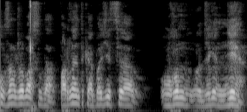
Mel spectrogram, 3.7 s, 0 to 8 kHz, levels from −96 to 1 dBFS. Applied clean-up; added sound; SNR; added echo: classical method WPE with log-MMSE.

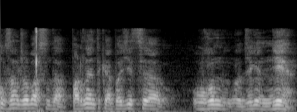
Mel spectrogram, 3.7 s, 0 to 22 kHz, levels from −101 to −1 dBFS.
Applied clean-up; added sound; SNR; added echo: none; Finger snapping; 14 dB; reverberation time 0.2 s.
